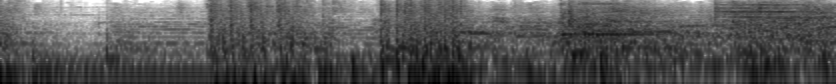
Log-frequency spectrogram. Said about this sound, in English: So many ricocheting bullets all over the place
